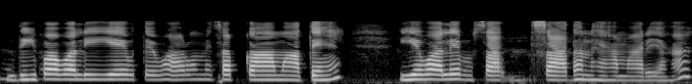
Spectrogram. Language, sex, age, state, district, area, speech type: Hindi, female, 45-60, Madhya Pradesh, Seoni, urban, spontaneous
